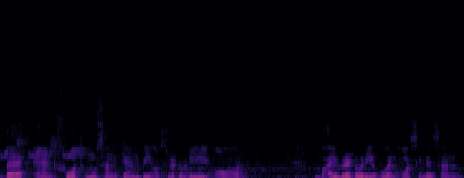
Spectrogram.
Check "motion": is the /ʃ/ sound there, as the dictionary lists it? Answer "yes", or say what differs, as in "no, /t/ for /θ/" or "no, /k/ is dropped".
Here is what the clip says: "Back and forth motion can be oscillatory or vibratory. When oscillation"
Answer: no, /s/ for /ʃ/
